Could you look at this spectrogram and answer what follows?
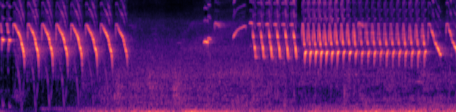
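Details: Canary in energetic song: a rapid series of loud falling whistles, a short pause with soft upward notes, then dense, buzzy rolling trills and a last sweep, over a low rumble.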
